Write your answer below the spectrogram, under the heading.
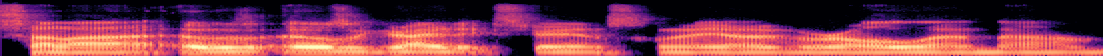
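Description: A man with a New Zealand accent speaks at a fairly quick pace in a very deep, low voice. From New Zealand, Wanaka. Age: 20s. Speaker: professional skier and student. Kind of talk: casual interview.

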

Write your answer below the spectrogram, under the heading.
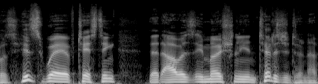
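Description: A man races along at a very fast pace, captured on a very clean recording with a silent background. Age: 50s. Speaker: podcast host and pilot. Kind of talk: scripted narration. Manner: formal.

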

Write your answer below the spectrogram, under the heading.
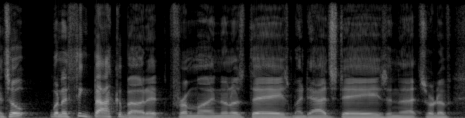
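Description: A man with a Canadian accent has a plain, everyday voice at a medium pitch, moving at a fairly quick pace. The recording is very clean with a silent background. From Ontario, Canada (Dundas, near Hamilton). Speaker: chef and culinary professor. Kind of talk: interview. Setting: studio.

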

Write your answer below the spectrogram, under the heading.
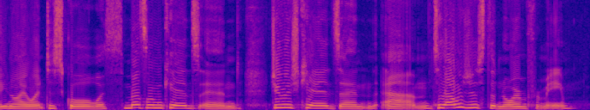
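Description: An unremarkable speaking voice at a moderate pace. The recording is very clean, with a silent background. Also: woman. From Pittsburgh, western Pennsylvania. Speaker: seminary student. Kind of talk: casual interview. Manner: thoughtful, many fillers.

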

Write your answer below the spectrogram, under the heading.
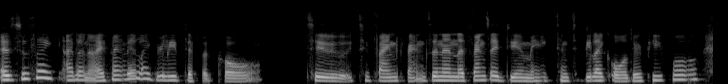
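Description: Fairly quick and lively in intonation, a woman speaks in a plain, everyday voice with a fairly low pitch. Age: 20s. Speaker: podcast co-host. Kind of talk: casual chat. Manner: laughs often, chatty.

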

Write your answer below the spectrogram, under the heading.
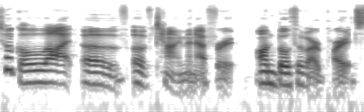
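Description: With an American accent, a woman speaks in a plain, everyday voice on a very clean recording with a silent background. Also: dry, close sound with no echo. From US South, McAllen, Texas border. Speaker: graduate student. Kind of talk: interview.

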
